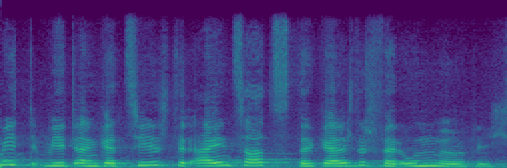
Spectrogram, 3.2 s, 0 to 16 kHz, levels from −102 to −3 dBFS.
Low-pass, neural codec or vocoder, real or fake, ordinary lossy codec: 14.4 kHz; autoencoder, 48 kHz, 128 numbers a frame, DAC-VAE, trained on Japanese speech; fake; none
